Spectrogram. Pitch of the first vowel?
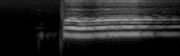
low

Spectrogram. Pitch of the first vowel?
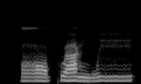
low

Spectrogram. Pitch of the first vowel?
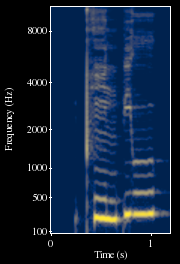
low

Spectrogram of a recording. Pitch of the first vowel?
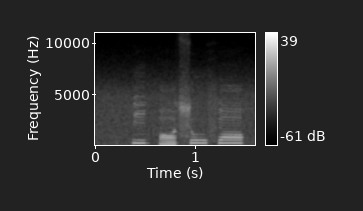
high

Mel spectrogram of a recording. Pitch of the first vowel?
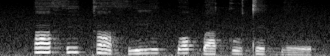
high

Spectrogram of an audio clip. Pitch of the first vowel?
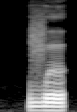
low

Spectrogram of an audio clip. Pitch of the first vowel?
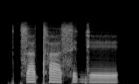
high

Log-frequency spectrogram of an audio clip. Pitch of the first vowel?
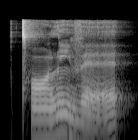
high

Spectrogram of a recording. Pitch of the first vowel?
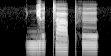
high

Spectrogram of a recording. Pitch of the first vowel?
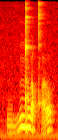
rising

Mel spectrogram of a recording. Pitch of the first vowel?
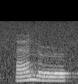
rising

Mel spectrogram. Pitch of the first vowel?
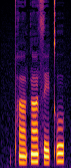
low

